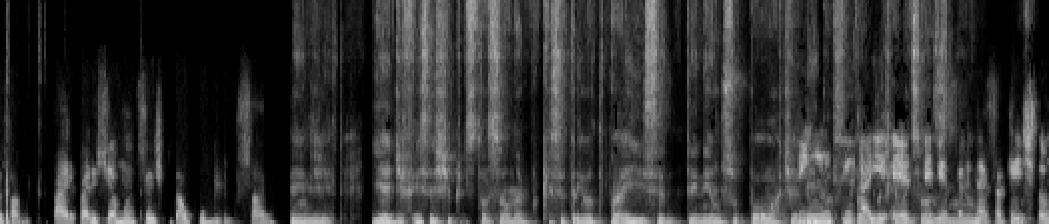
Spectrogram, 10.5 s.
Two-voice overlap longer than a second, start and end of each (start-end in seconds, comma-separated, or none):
8.0-9.9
